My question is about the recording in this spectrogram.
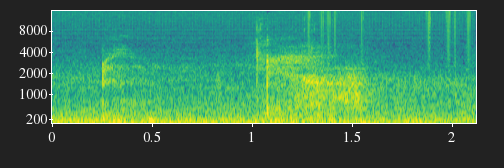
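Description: A woman's faint, breathy murmur between sentences, with a soft knock about half a second in.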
